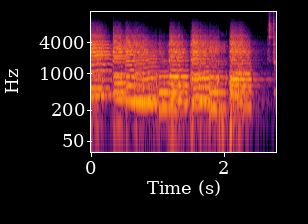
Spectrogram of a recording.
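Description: Electric guitar played through a Line 6 HX Stomp XL with slapback delay, a lively blues phrase of repeated distorted notes and short bursts, each strum echoed by a quick doubled repeat, loud and close with no talking.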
